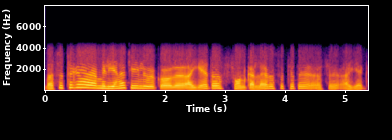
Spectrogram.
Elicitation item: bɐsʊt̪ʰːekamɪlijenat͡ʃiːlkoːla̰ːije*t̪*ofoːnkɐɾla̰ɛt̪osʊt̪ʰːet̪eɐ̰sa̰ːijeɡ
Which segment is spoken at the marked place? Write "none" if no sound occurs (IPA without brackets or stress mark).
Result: t̪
